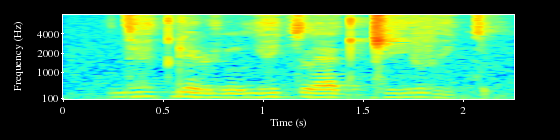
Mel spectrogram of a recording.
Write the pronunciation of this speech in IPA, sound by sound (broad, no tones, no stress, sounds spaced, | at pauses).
d æ̤ t ɖ e ɭ ɛ̤ m ʎ æ̤ c l æ d ǁ e̤ v ɛ̤ c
